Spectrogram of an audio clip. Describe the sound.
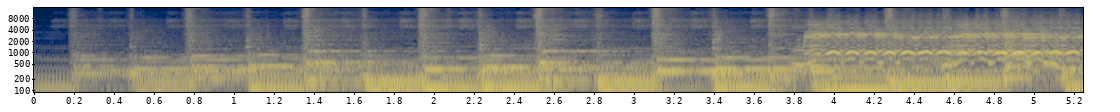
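Sheep bleat together as a flock, overlapping and loud, forming a steady, continuous chorus throughout.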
